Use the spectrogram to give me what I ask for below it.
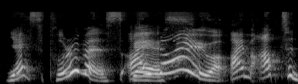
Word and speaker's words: Pluribus: I'm looking forward to tonight watching my new favorite show, Plurus. Oh, am I saying it right? Yes, Pluribus.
